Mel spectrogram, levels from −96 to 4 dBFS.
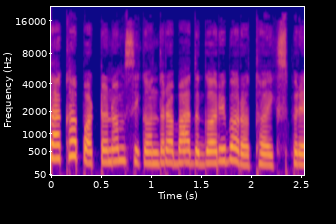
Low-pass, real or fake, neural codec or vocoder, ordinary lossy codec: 19.8 kHz; fake; vocoder, 44.1 kHz, 128 mel bands, Pupu-Vocoder; MP3, 96 kbps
